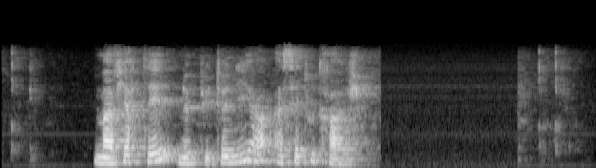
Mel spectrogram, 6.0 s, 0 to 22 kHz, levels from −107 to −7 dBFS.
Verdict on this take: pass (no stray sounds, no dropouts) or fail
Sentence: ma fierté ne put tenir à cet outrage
pass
